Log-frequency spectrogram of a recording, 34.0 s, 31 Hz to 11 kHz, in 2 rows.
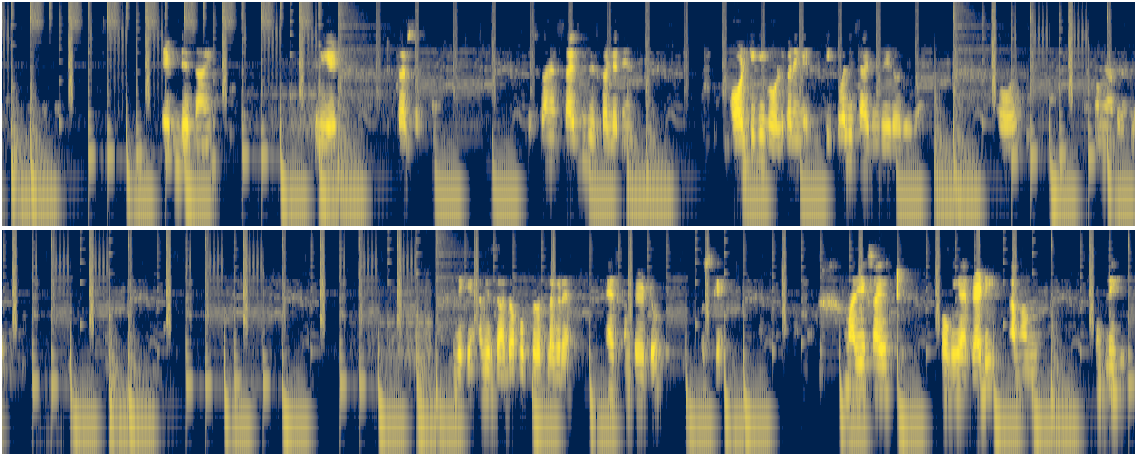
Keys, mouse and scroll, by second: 1.2 alt+scroll up 1, 3.5 a, 4.8-7.1 drag, 7.1 ctrl+z, 7.8 v, 8.5 alt+scroll up 1, 9.3 space, 9.5 click, 9.8 space, 11.7-15.9 alt+drag, 16.4-17.0 alt+scroll down 1, 19.4 space, 19.6 click, 19.9 space, 23.4-24.5 alt+scroll up 1, 27.8 alt+scroll down 1, 28.0 click, 29.2-31.0 scroll up 1.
